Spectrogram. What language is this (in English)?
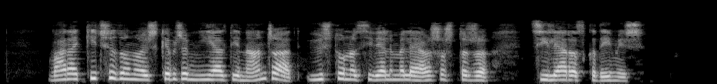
Western Mari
